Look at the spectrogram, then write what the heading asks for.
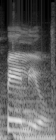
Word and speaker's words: Paleoo: को very good ब्रंड pronounce कैसे करते है पालि को पलियो पलियो इज अ एसिंट डाट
